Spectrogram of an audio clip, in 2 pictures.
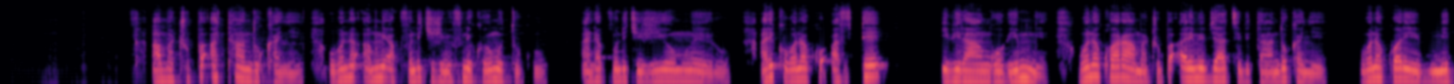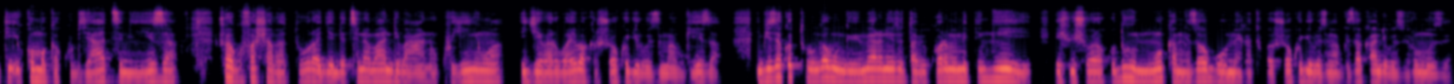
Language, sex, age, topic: Kinyarwanda, male, 18-24, health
